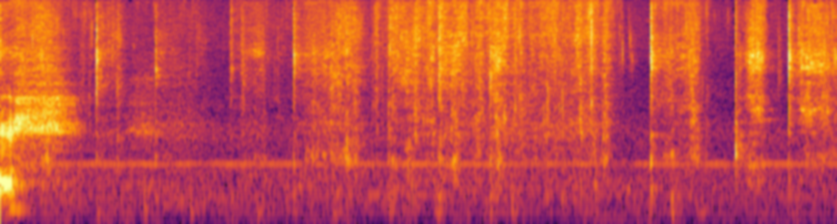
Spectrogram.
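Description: A small metal utensil stirring and scraping quickly in a stainless steel mixing bowl, mixing water and oil into flour for a cake batter. It makes a quiet, steady, scratchy clatter.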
